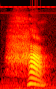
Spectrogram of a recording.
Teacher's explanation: a língua já fica mais baixa e o ar passa só pela boca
